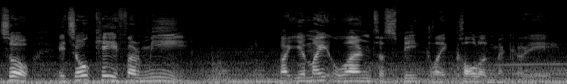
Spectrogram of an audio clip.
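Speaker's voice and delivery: put-on light Scottish accent, easygoing; a touch of Scottish lilt, half joking. Vlogger claiming his Scottish parents let him do it, light Scottish accent. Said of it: "I am certified to do a Scottish accent".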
